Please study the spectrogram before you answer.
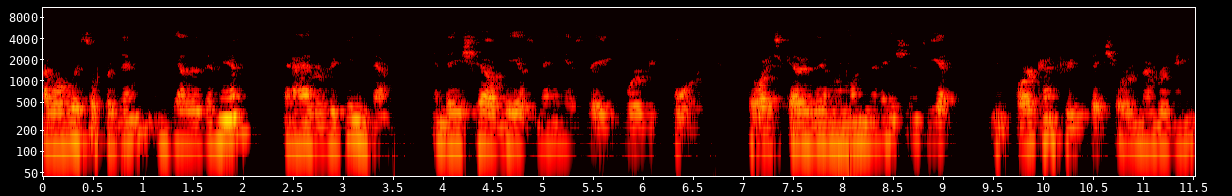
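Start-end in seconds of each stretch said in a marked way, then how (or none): none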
